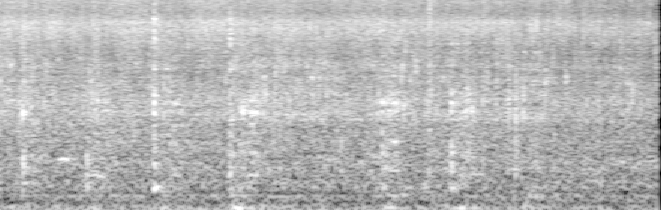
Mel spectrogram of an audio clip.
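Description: Chopped garlic and onions sizzling in hot oil in a metal wok, a steady frying hiss, with light scrapes and taps of a spatula stirring them against the pan.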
